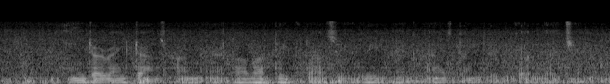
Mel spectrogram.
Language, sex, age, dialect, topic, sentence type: Maithili, male, 56-60, Eastern / Thethi, banking, statement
